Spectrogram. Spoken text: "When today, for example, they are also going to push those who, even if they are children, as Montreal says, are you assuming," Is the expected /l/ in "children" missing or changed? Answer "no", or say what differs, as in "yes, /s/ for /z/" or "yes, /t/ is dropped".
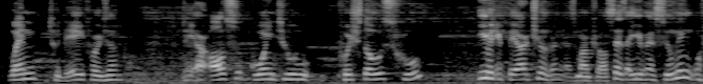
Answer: no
